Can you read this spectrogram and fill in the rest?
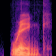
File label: "rink", American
